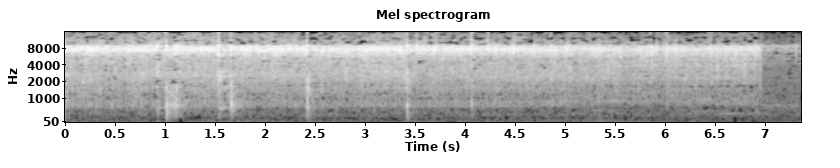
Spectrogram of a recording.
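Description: Chopped vegetables sizzling in oil in an aluminium pot as they are sautéed until soft, stirred with a steel spoon that clicks against the pot a few times. The sizzling stops suddenly near the end.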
